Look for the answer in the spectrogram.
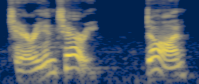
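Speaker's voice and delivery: usual speaking voice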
